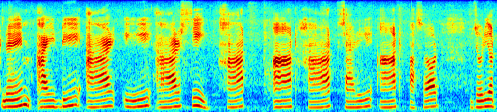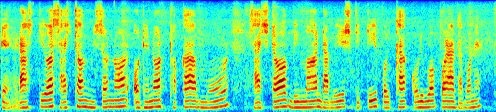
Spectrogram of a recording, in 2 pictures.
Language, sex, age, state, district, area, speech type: Assamese, female, 60+, Assam, Golaghat, rural, read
